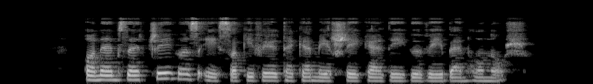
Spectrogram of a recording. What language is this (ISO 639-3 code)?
hun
